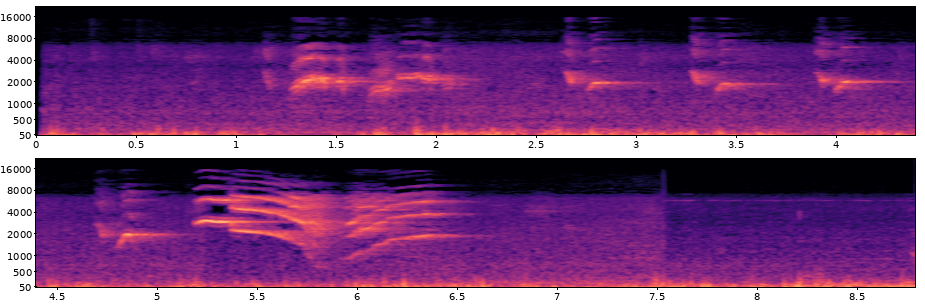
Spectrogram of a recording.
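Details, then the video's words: An Alexandrine parakeet gives a string of short, clipped squawks about twice a second, then one louder, harsh, tearing screech that drops in pitch, over a low room hum. "Alexander Parrot Making different sounds"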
